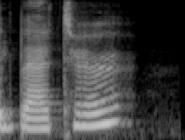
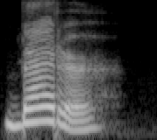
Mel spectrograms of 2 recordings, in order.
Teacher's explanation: when T is between two vowels the T sounds like a fast D sound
